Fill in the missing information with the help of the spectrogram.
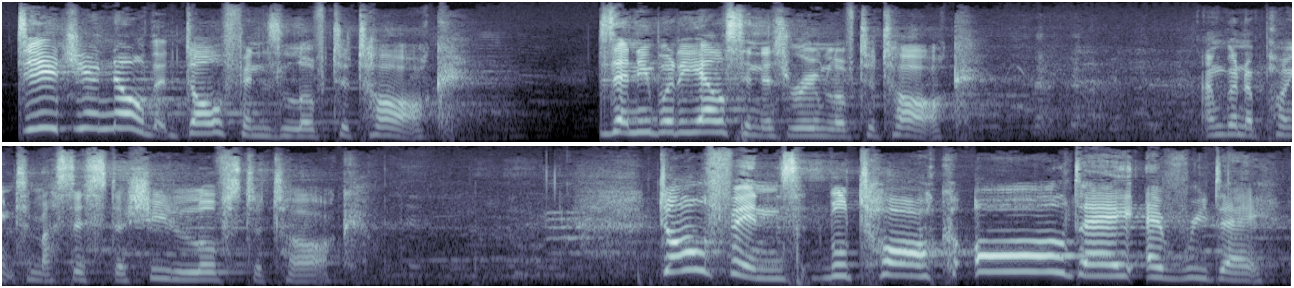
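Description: Woman, high bright voice, animated children's sermon; echoey hall. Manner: lively, animated, playful with the kids. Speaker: children's church speaker.

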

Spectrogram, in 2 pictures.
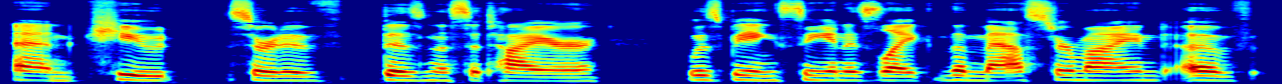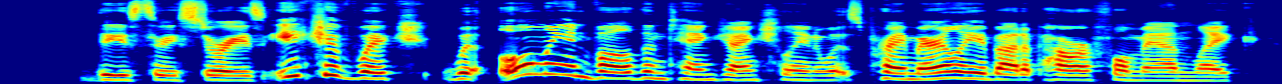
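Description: A woman podcast guest with vocal fry, chatting casually and wryly with plenty of "like" as filler. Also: on the low side, lively intonation, moderate pace, a bit bright, dry recording. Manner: wry, filler-heavy with frequent "like". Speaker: podcast guest, writer and media critic. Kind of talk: casual, humorous conversation.

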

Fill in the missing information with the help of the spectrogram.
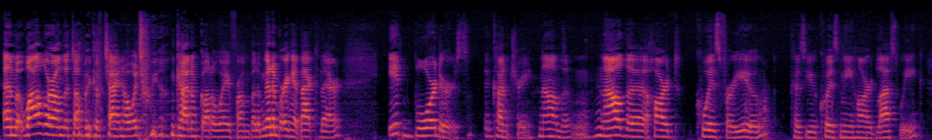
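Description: On a casual podcast she co-hosts, a young woman speaks in a lowish, sharp-toned voice at moderate speed. She sounds tipsy and laid-back, cursing a little and laughing easily.

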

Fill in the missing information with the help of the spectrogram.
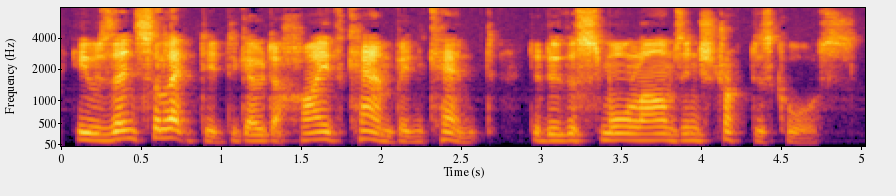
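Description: A man reading a biography as scripted audiobook narration in a measured storytelling manner. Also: medium pitch, bright, forceful tone.

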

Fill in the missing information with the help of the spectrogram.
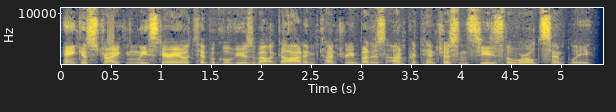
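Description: A man's voice: low-pitched, fairly even intonation, a little fast, sharp tone, no room sound, rough recording. A man hosting a podcast in loose, playful casual chat, swearing freely. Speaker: podcast host.

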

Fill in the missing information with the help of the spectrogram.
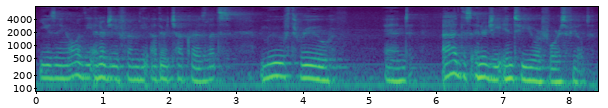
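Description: A woman teacher leading a guided meditation, speaking in slow, measured, soothing instructions with long pauses. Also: low voice, steady tone, warm tone. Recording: roomy hall reverb, faint noise.

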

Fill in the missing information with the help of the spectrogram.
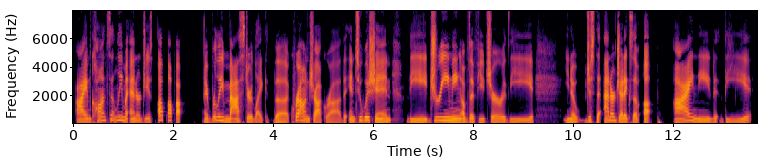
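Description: Low-pitched woman, dry close sound, reflective. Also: smooth, dry recording. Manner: reflective, candid, with repeated phrases and casual swearing. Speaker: host sharing personal wellness and spirituality advice. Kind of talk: casual solo spoken monologue.

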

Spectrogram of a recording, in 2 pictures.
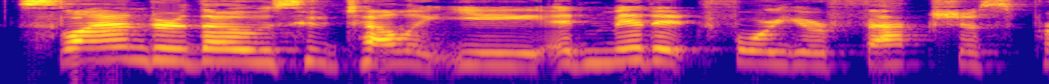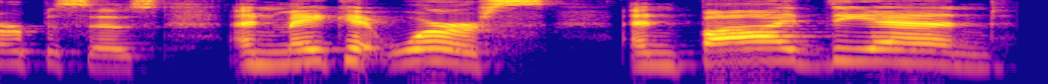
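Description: A woman voicing a sorrowful, stern Christmas spirit, giving slow, solemn warnings in a storybook reading. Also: medium pitch, pushed and bright.

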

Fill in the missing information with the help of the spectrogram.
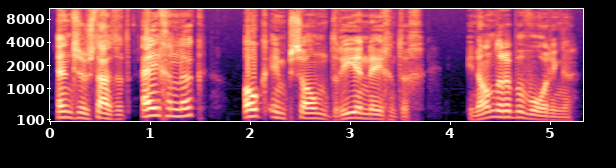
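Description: A man preaching a devotional sermon, slow and emphatic, with dramatic pauses. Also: a little high, expressive, no room sound, studio quality.

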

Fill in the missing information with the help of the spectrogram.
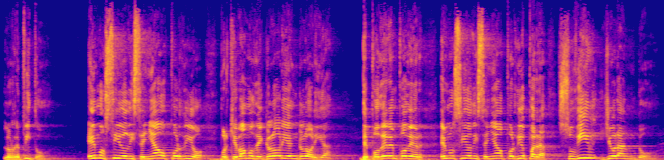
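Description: Older man, pastor, sermon, call-and-response, very high voice, long church reverb. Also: normal speed, fairly bright tone. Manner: preaching with call-and-response to the congregation. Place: church sanctuary.

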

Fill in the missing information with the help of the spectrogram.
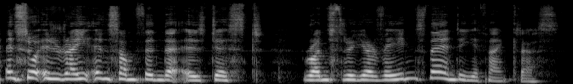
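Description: A woman's voice: mid-range voice, animated, a little slow, a little mellow. Female interviewer from Glasgow with a Glaswegian accent. Medium register, informal chatty questioning. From Glasgow, Scotland. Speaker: interviewer, host. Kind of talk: casual conversational interview.

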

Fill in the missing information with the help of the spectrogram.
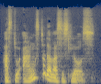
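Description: A man with a husky voice voicing a cheerful, kind young girl who wears leg braces, in a storybook reading. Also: on the low side, wildly swooping pitch, a little slow, no room sound, full character voice. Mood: encouraging. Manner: bright, coaxing storybook girl voice.

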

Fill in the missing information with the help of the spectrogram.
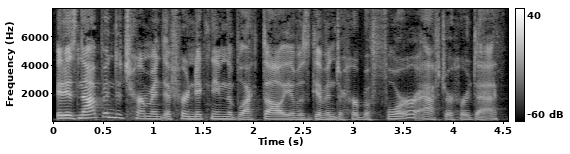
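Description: A woman's voice: low voice, quick pace, a little hiss or hum. Wry woman storyteller, stuffed up with a cold. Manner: casual, wry, sarcastic asides. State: congested and short of breath from a head cold. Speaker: podcast host. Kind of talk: conversational true-crime storytelling.

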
